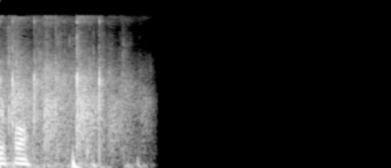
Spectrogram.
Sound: applause

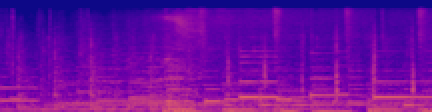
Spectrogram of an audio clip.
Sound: whooshing

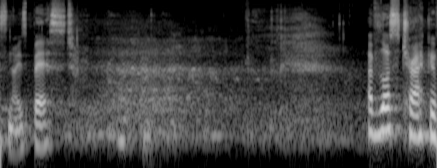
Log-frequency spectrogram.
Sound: laughter

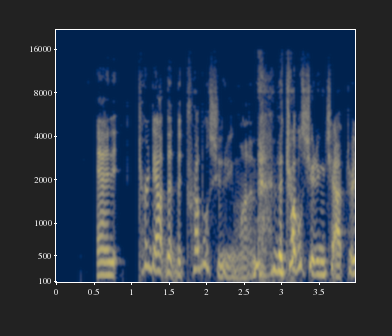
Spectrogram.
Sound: chuckles

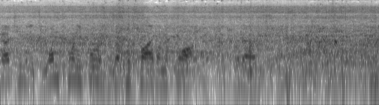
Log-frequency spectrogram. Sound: motor whining

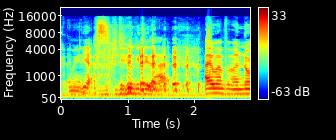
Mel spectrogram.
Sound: laughs

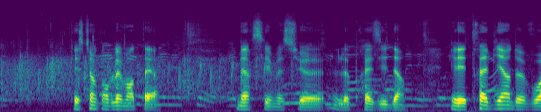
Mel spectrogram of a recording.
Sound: applause

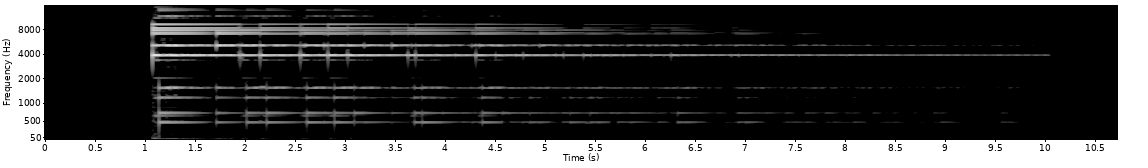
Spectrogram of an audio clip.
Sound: sound of Christmas bell

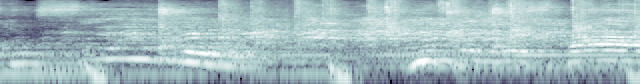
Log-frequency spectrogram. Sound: crowd laughs and claps

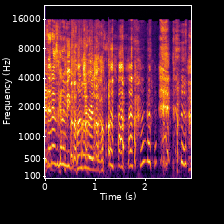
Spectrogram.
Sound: laughing

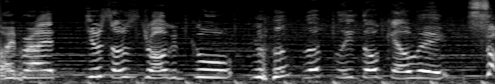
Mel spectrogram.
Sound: sobs

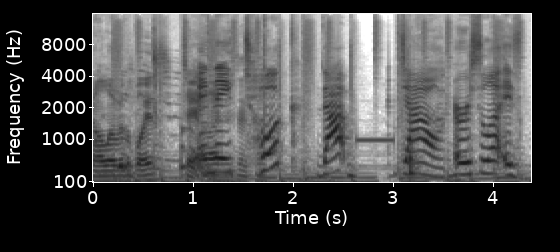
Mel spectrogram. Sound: beep

